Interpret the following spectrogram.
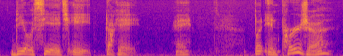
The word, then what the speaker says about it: Doche: It's Dochar, Doche, D-O-C-H-E, Doche.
